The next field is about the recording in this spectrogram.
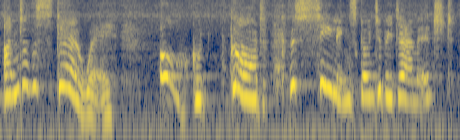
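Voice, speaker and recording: A woman's voice: very high voice, huge pitch swings, measured pace, slight background noise, heavily acted. An actress in a radio drama playing a genteel, theatrical woman in her sixties with a coy, needling temper. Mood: panicked. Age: 60s. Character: genteel older wife, coyly spiteful, theatrical, needling.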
